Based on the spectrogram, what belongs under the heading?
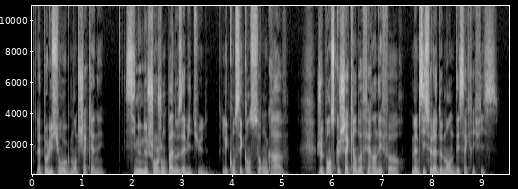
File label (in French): Accent France Environnement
